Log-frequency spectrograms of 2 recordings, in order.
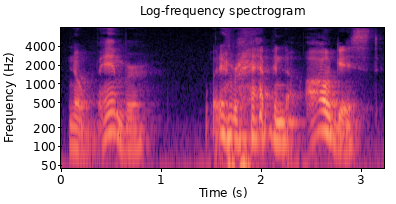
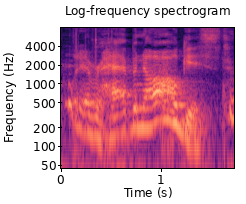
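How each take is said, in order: First: Softer, looser Southern twang with a laugh; relaxed cowboy accent. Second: Bad Southern cowboy accent, pitched up; awful cowboy accent. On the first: Pretend. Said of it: "Just gotta relax the mouth". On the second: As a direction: ham a clumsy Southern twang. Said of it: "Fucking awful".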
